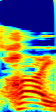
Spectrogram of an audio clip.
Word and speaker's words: Ai: It's pronounced high here, but it's still the same place, Ai.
